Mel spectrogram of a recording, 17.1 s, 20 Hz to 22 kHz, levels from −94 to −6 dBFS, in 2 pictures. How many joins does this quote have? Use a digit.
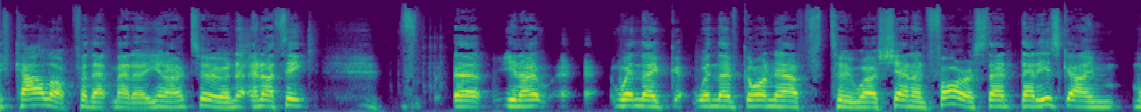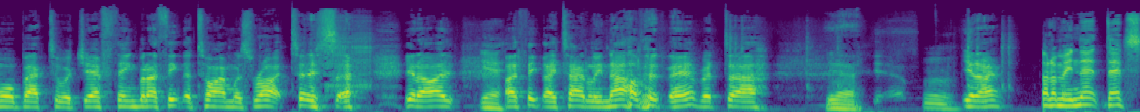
1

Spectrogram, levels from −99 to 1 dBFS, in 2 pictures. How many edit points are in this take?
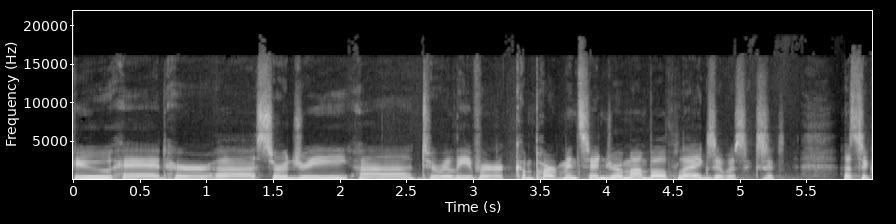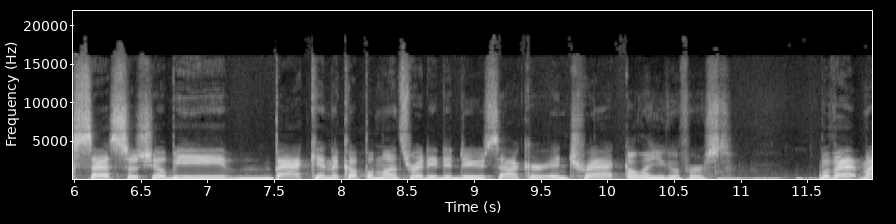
1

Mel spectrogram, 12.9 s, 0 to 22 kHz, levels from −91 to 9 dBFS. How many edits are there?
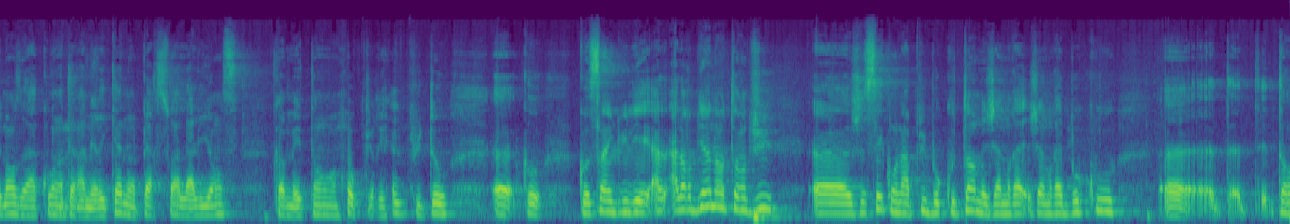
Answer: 0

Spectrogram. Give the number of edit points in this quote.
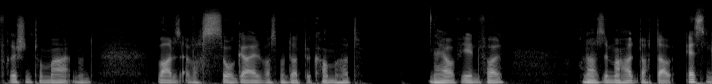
1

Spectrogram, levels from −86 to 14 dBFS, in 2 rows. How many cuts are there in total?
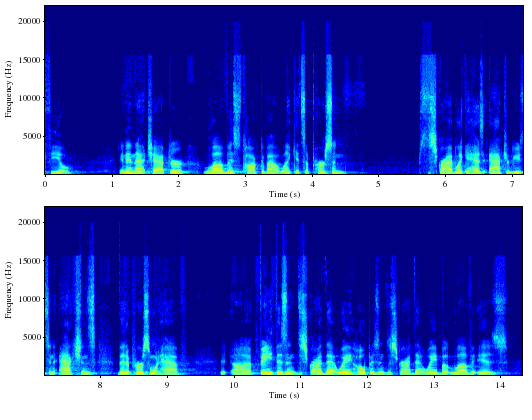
1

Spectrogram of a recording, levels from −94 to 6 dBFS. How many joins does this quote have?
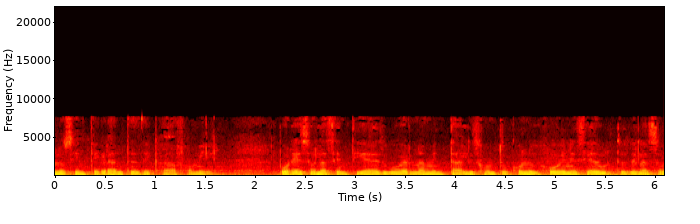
1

